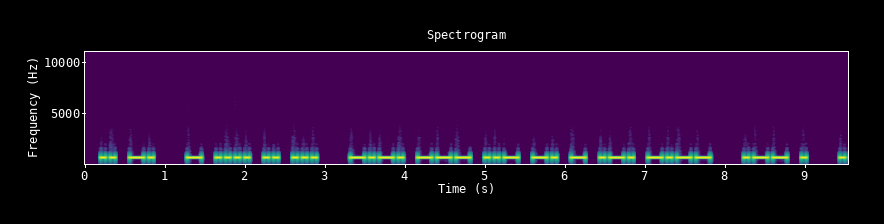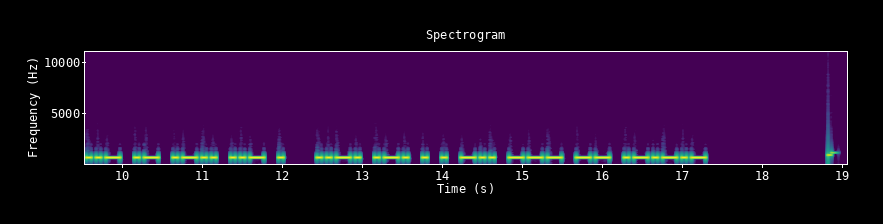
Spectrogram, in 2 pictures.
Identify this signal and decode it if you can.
Morse code, heard as a keyed tone, about 20 wpm, 700 Hz. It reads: IN THIS COUNTRY WE VALUE FREEDOM.
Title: Sentences with 3-Word Phrases - Spoken Beginning - 20wpm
